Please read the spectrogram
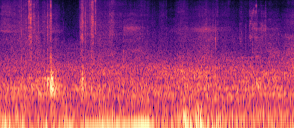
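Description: Faint light clicks and rustling of an engine oil dipstick being handled with a rag, over a low steady rumble.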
